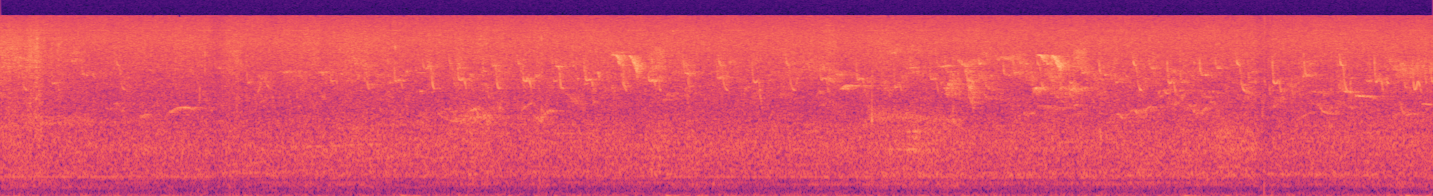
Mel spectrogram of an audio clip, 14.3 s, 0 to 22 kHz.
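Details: Asian hornet (Vespa velutina) wing buzz: a steady, low droning hum in flight, with small birds chirping behind, recorded in spring on 17 April 2023 in a natural area by the sea in Vannes, Brittany.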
